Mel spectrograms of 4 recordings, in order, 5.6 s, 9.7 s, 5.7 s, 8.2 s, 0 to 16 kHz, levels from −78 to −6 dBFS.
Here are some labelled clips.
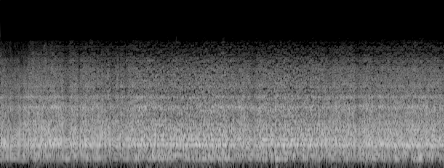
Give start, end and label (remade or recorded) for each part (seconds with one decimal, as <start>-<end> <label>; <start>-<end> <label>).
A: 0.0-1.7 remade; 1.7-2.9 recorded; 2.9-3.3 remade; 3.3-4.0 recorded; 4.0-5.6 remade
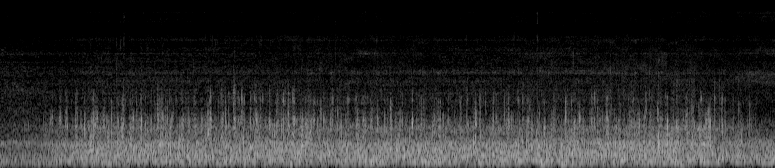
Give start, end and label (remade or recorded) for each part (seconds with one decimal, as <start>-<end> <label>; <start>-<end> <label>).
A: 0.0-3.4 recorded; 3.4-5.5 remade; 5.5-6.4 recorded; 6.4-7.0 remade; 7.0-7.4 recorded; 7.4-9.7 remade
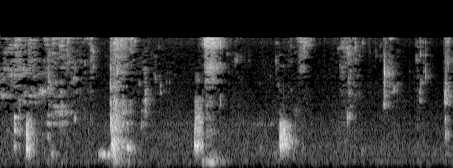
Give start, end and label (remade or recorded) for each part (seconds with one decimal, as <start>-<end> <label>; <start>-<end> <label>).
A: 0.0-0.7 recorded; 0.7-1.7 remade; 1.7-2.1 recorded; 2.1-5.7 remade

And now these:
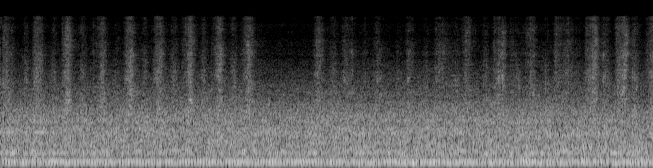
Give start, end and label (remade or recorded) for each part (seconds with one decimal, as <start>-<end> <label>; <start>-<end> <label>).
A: 0.0-6.4 recorded; 6.4-8.2 remade

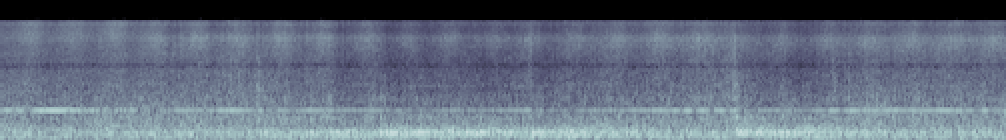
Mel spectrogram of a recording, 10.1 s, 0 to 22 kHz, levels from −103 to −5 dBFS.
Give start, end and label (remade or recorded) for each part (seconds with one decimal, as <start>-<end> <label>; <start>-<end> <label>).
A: 0.0-1.6 remade; 1.6-10.1 recorded

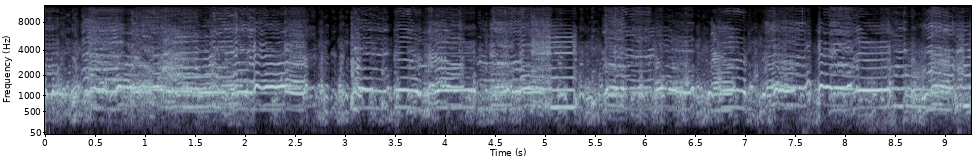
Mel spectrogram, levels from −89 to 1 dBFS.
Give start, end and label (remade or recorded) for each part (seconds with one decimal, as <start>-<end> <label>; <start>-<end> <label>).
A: 0.0-0.9 remade; 0.9-9.3 recorded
